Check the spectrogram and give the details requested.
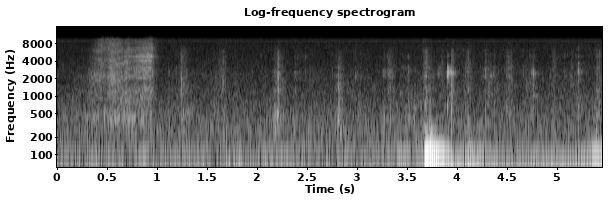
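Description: Close-miked biting and chewing of a mouthful of cold sliced pork hock salad, with a short noisy burst about half a second in and small clicks of chopsticks and tableware. A low thump about three and a half seconds in is the loudest sound.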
